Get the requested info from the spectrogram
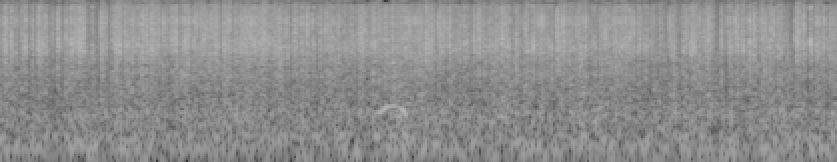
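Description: Heavy rain beating on the car's roof and windscreen, heard from inside the cabin: a dense, steady hiss full of fine patter.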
